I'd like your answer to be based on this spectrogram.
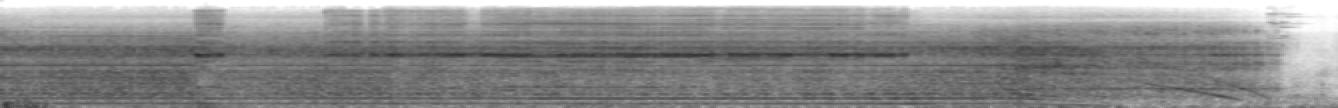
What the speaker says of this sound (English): whenever you go to cut these off with an angle grinder, be very careful you don't hit that boot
